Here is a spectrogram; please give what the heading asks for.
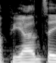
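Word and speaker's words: fiancée: और तुम्हें बता दो कि फियांसे और फियांसी दोनों की स्पेलिंग सेम रहती है, लेकिन जेंडर पे नेम चेंज हो जाता है। लड़की के लिए फियांसी यूज होता है और लड़के के लिए फियांसे। बाय द वे अपना प्यारा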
